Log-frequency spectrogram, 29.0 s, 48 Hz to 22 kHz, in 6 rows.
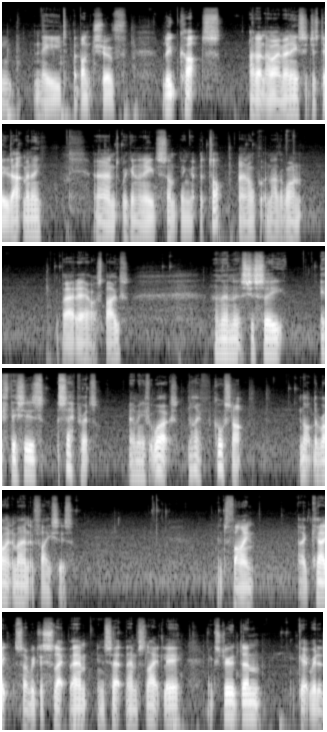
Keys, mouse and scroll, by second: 0.3 Tab, 0.4 middle click, 0.5 middle click, 0.5 middle click, 1.2 Tab, 2.1 ctrl+r, 2.5-2.9 scroll up 5, 3.7 scroll down 2, 3.8-4.9 scroll, 6.5 ctrl+r, 8.5 ctrl+r, 24.4 middle click, 25.5 typing, 26.8-27.9 typing.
